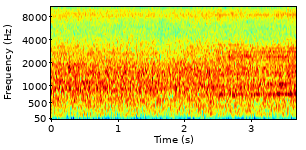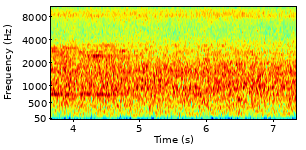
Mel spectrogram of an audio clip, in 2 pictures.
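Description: Kanazawa Seaside Line 2000-series rubber-tyred automated guideway train running steadily, heard from inside car 2441: an even rumble of tyres and running gear, with a faint high tone in the middle.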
